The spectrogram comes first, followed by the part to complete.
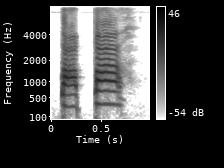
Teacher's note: प बोलिए, पवर्ग, तो सीधे आपके होठ मिलते हैं। उ करते हैं तब भी आपके होठ कहीं ना कहीं पूरा रिस्पॉन्स करते हैं।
